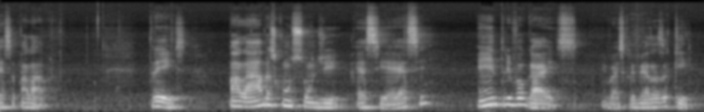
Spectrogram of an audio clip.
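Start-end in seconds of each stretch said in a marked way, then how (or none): 1.9-7.2 slow emphasis. Shown as a demonstration. Teacher stresses spelling rule.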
